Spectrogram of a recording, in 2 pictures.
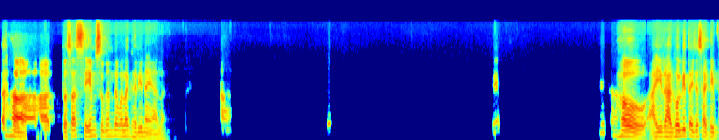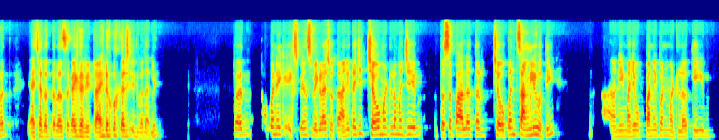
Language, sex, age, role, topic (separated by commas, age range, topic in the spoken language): Marathi, male, 25-29, guest, एखाद्या प्रवासात खाल्लेल्या एखाद्या पदार्थाची आठवण होते का?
